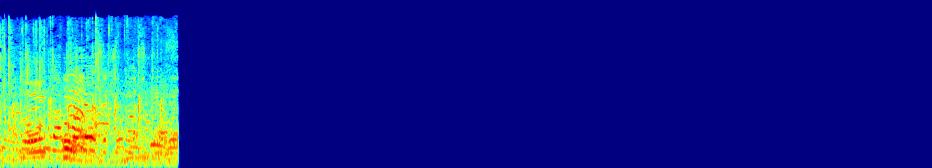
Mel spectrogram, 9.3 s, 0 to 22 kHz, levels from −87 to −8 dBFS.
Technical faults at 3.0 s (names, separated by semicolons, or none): wrong sample rate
